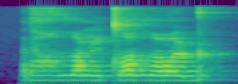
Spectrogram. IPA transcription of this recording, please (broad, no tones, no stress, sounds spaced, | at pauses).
ɾ a̤ ðˤ ø ŋ t ø ðˤ o ɖ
